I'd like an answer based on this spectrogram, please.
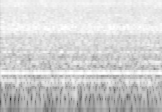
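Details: Air compressor electric motor: steady electrical hum with no run-up, energised but not turning; checks cover starting capacitor, running capacitor and overload protection.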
